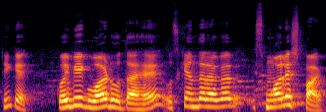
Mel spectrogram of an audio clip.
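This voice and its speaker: A woman teaching grammar. She keeps asking rhetorical questions and answering them, and slows down for definitions. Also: fairly high pitch, animated, slight background noise. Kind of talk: grammar lesson.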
